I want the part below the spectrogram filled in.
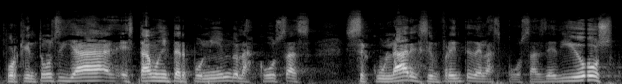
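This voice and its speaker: High-voiced preacher, conversational sermon. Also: male voice, a little slow. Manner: conversational preaching, asks "¿verdad?" often; swings between raised emphatic lines and quiet asides.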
